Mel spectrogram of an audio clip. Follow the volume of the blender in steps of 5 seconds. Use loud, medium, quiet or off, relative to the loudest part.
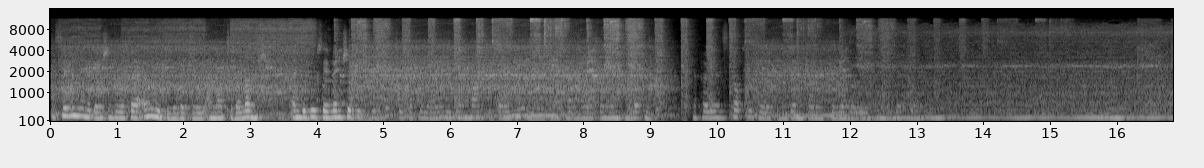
loud, loud, medium, loud.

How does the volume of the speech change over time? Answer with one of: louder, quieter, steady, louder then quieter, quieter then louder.
quieter.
